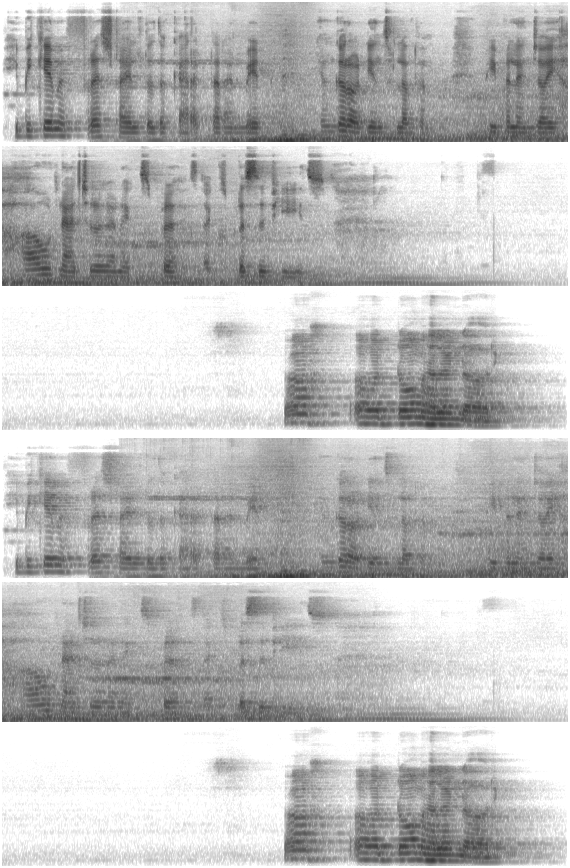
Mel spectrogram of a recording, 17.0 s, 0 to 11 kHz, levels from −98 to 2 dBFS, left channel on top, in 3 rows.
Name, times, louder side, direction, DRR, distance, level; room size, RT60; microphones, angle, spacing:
voice 1, 0.0-9.3, left 8 dB, 70° left, 11 dB, 0.4 m, -30 dB
sound 1, 1.0-10.3, equal, 80° right, 1.8 m, -33 dB
voice 2, 14.1-14.6 14.8-16.3, left 1 dB, ahead, 5 dB, 0.4 m, -27 dB
12.5 x 4.9 x 2.5 m, 1.3 s
head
